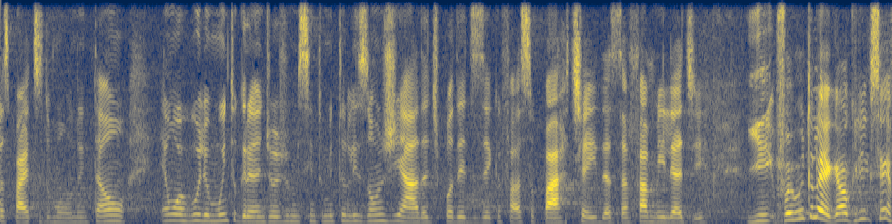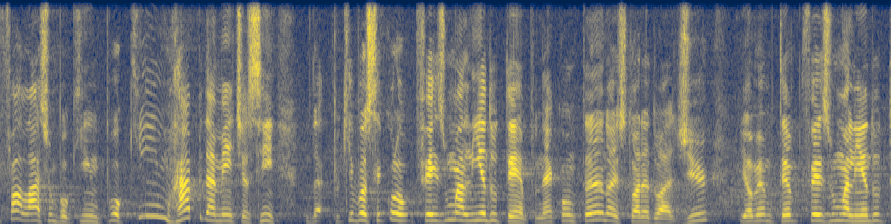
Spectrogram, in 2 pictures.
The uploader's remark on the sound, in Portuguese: Prosa gravada durante o Meeting Adir, realizado em Ribeirão Preto!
